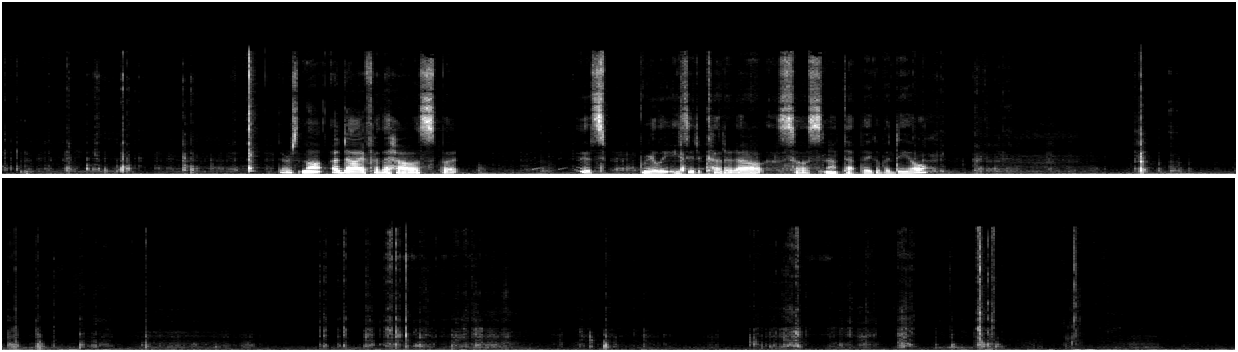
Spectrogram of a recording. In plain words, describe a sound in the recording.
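Scissors snip through card with short crisp clicks.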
